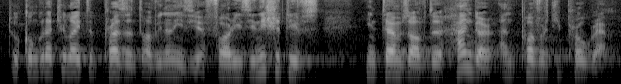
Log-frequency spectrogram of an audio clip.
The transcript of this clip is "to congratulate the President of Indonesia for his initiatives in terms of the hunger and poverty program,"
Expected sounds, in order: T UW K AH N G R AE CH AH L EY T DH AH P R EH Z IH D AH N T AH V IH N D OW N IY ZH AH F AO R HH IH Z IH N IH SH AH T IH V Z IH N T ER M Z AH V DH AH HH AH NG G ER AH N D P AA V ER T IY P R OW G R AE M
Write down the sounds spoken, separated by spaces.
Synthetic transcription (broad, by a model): T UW K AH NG G R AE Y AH L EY T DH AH P R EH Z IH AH N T AH V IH N D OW N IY Z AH F AO R HH IH Z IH N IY SH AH T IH V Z IH N T ER M Z AH V DH AH HH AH NG G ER AH N D P AA V ER T IY P R OW G R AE M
